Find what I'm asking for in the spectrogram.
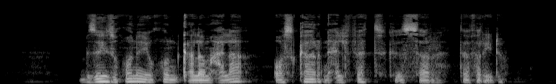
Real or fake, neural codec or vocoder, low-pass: real; none; 10.8 kHz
